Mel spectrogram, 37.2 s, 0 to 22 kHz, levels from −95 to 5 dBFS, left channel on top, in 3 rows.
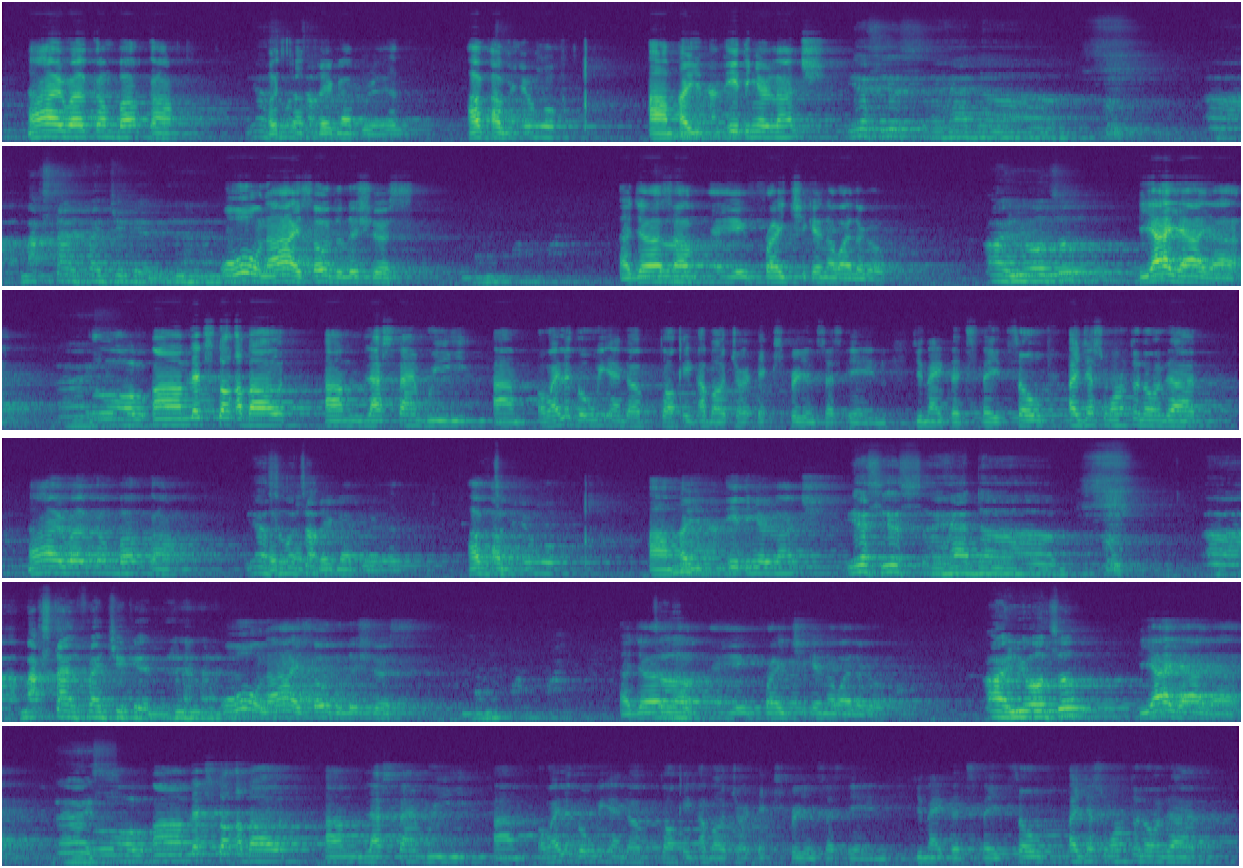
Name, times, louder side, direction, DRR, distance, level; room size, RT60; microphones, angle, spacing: voice 1, 0.3-1.9 2.7-4.0 4.7-5.6 6.5-8.2 14.6-16.5 18.6-21.2 23.8-24.8 25.7-27.6 28.0-29.4 29.7-33.6 33.9-36.7, left 6 dB, 45° left, 14 dB, 0.4 m, -28 dB
voice 2, 2.5-3.2 6.7-6.9 8.4-11.3 12.0-14.8 17.0-17.6 17.9-18.0 19.0-19.3 22.2-23.2 25.3-25.9, right 5 dB, 70° right, 8 dB, 0.5 m, -31 dB
14.0 x 6.4 x 9.1 m, 2.4 s
head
